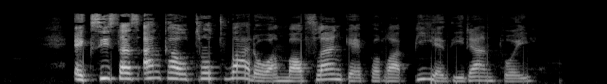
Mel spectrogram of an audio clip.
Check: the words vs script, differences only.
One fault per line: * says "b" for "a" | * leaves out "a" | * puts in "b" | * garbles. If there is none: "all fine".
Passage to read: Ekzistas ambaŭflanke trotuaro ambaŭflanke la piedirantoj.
* says "ankaŭ" for "ambaŭflanke"
* puts in "por"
